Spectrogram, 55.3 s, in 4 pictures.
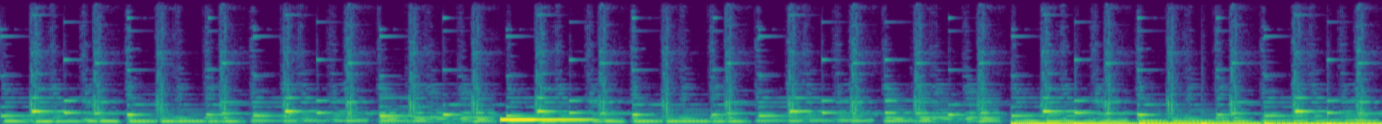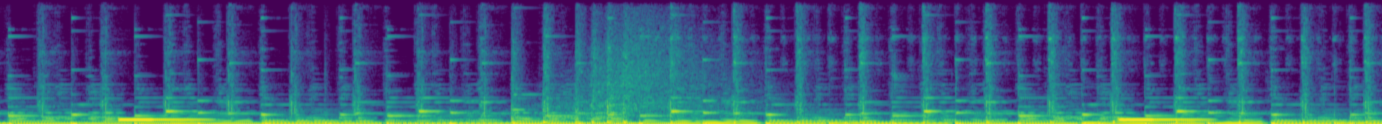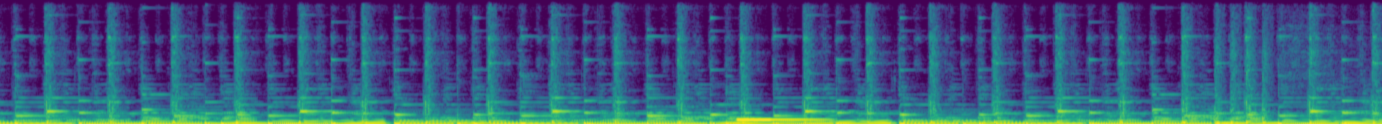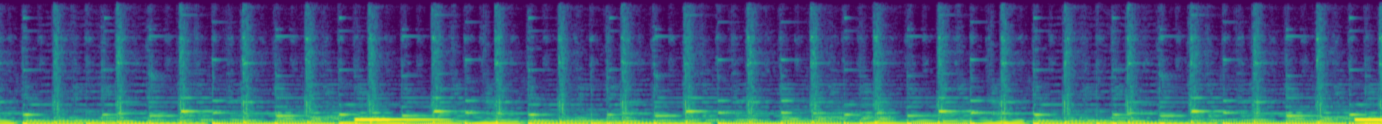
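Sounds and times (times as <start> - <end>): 
ukulele theme: 0.0 - 55.2.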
